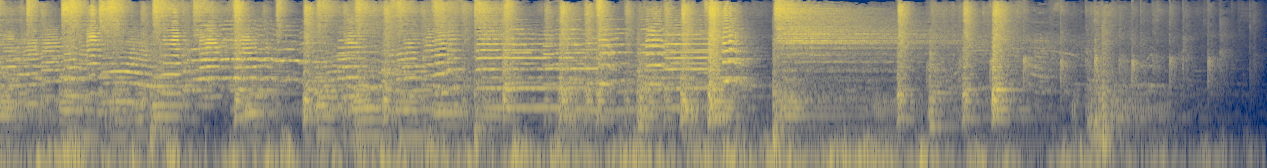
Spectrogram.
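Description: Traditional jazz band (cornet, clarinet, trombone, sousaphone, piano and drums) playing the closing bars of a tune together. About eight seconds in the ensemble thins to a few separate hits, and the sound fades away near the end.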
